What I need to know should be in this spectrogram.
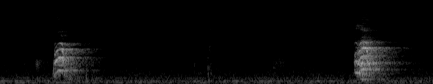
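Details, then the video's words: A female Pomeranian outdoors gives two sharp, high-pitched barks about three seconds apart. "Female Pomeranian barking outdoors funniest dog barks"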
